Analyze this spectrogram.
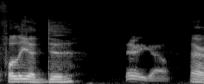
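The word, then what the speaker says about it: Folie à Deux: that it did we're reviewing this because Joker fly Ado is coming out I think it's part of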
